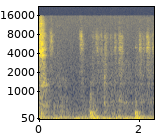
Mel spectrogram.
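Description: Faint scratching of a marker drawing a curve on a whiteboard, in a few short strokes that begin about a second in.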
